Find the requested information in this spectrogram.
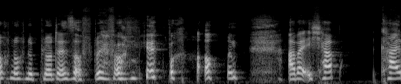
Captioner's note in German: gelächter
